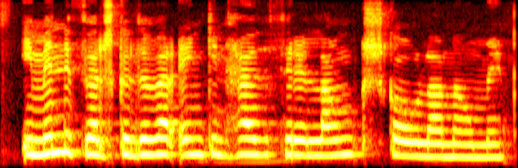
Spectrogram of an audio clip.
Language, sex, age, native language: Icelandic, female, 12, Icelandic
